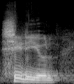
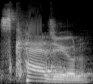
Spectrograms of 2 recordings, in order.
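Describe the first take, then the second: First: It is said in a Bangladeshi accent. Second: It is said in an American accent. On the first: "আমাদের বাংলাদেশের ভাষায় অনুযায়ী আমরা এটাকে বলি শিডিউল" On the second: "আমেরিকানরা কি বলে?"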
